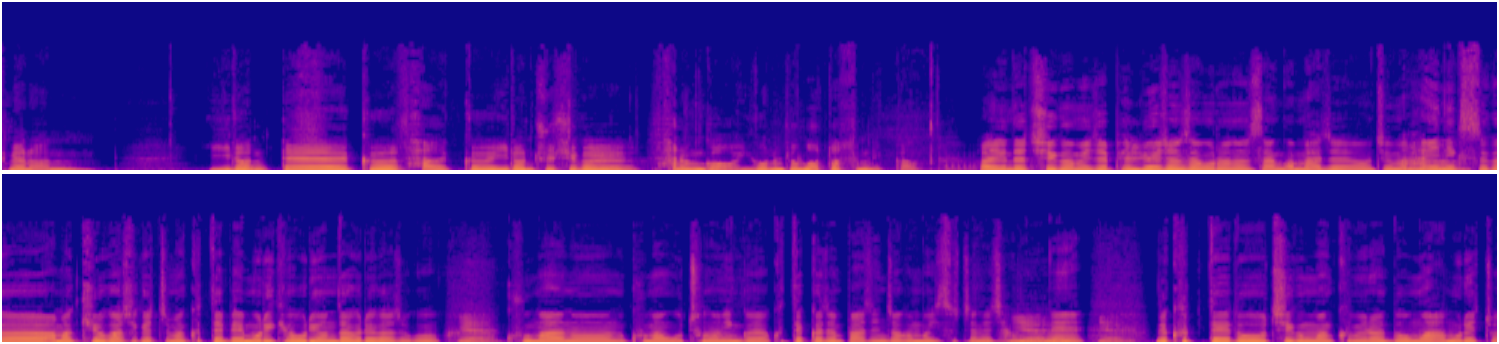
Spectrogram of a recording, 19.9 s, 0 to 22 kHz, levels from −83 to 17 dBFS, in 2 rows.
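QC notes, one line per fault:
No faults found in this speech clip.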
